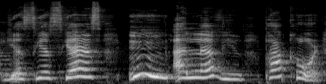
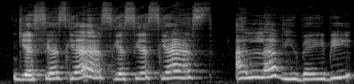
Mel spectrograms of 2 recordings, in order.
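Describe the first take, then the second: First: High sing-song robotic chirp; mock AI streamer voice; NPC streamer catchphrase. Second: Sing-song high robotic chant; mock AI streamer chirp; NPC streamer catchphrase. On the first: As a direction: mimic the NPC live reacting to gifts. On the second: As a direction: parrot a TikTok NPC livestream. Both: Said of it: "she making ten G's a month by".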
